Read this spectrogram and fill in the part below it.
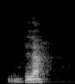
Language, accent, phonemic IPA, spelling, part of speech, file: French, Canada, /blɑ̃/, blancs, adjective / noun, LL-Q150 (fra)-blancs.wav
- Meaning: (adjective) masculine plural of blanc; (noun) plural of blanc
